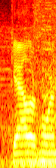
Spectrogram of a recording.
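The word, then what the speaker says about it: Gjallarhorn: Gallarhorn, the J is silent.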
